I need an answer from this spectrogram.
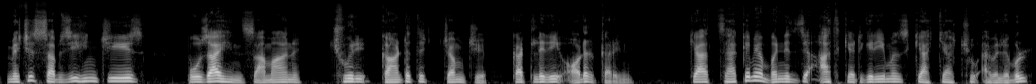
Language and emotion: Kashmiri, neutral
